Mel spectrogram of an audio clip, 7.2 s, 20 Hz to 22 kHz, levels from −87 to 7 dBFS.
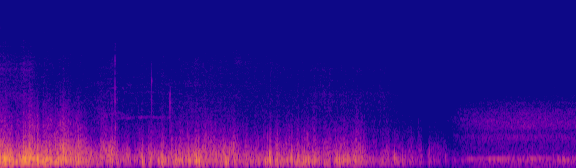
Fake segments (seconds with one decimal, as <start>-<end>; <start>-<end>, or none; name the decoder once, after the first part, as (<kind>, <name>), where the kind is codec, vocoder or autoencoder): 0.0-0.8 (vocoder, Vocos)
